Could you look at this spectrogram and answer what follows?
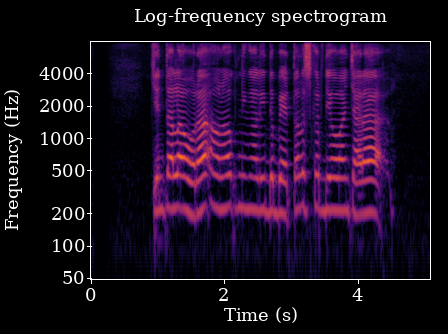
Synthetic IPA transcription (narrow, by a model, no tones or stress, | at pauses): t͡ʃint̪alaoɾaɔlɔk̚niŋalidəbɛt̪əlskərd͡ʒiwawaɲt͡ʃaɾa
